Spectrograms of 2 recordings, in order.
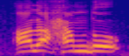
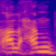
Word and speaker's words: الحمد: اگر کوئی یوں پڑھے الحمد، الحمد، یعنی ساکن کو متحرک کر کے پڑھے تو یہ تلفظ سورہ الحمد کی پہلے لفظ کا، پہلے ورڈ کا تلفظ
